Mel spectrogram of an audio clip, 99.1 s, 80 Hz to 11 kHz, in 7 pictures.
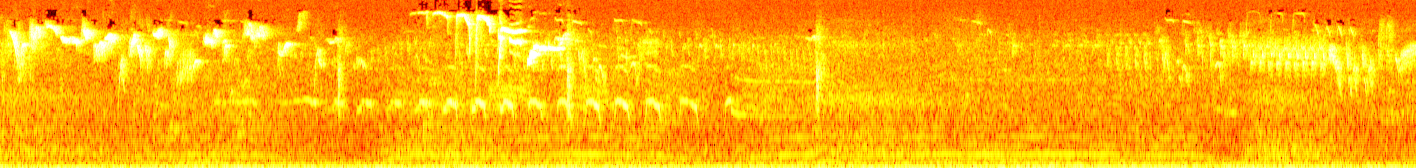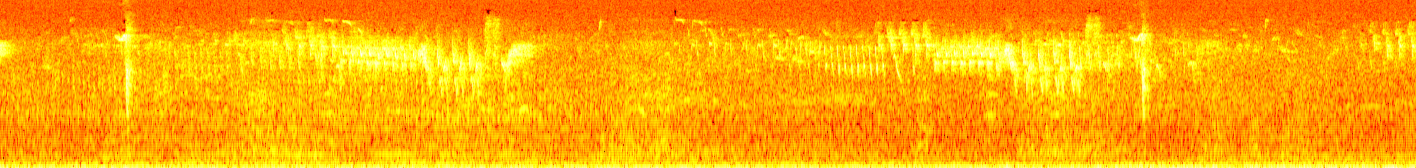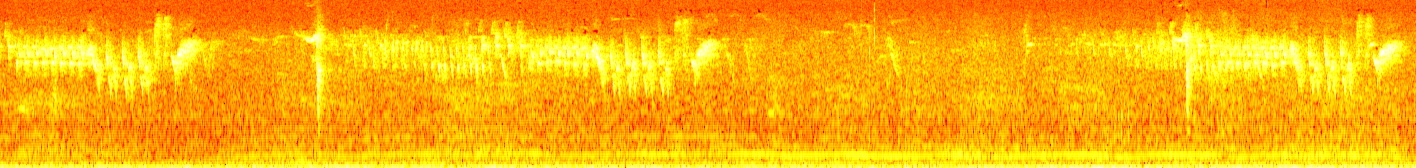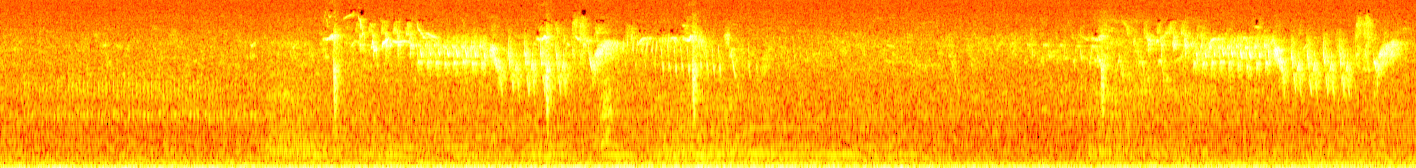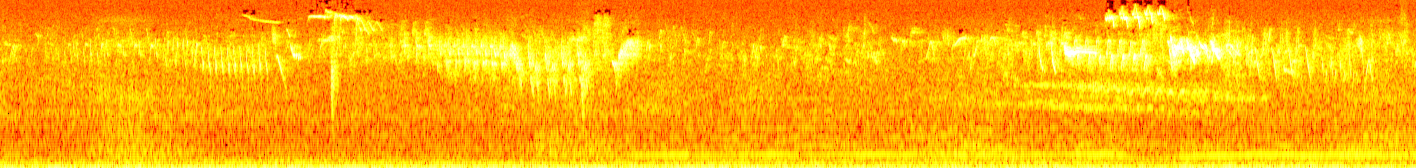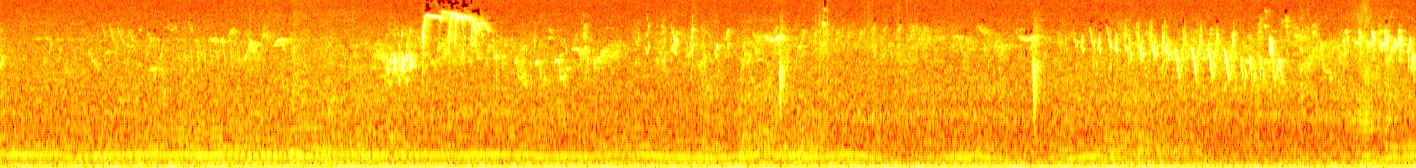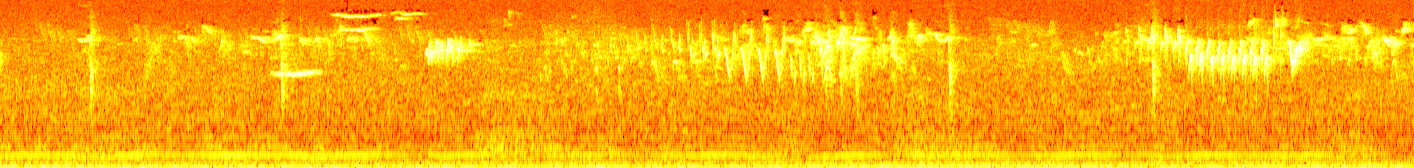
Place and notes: Sunday morning stroll
Sunday morning, spring, birds, Barr Lane, Chickerell
Chickerell, Dorset, UK, 10 April 2011, ~14:00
